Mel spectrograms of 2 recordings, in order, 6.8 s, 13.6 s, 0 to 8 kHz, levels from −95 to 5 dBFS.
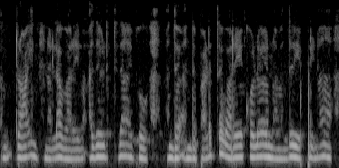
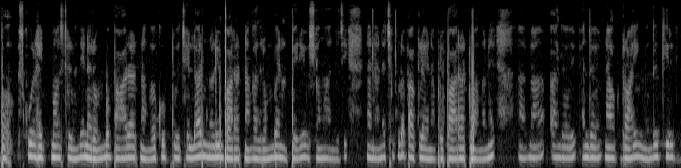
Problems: low volume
